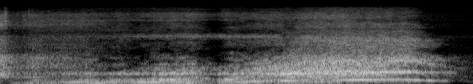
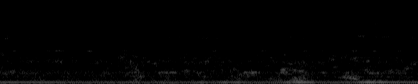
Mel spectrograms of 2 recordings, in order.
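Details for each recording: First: 1969 Triumph Vitesse, first start in about 2 years, fitted with new plugs, choke on and some fuel: it catches easily, runs lumpy and uneven for a few seconds, then dies. The owner thinks it had too much choke. The throttle cable is badly frayed. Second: 1969 Triumph Vitesse during restoration, first start in about two years, carbs not yet balanced: quiet, steady low hum at tickover, dead smooth, not tappy, no top-end ticking; engine idling healthy.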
